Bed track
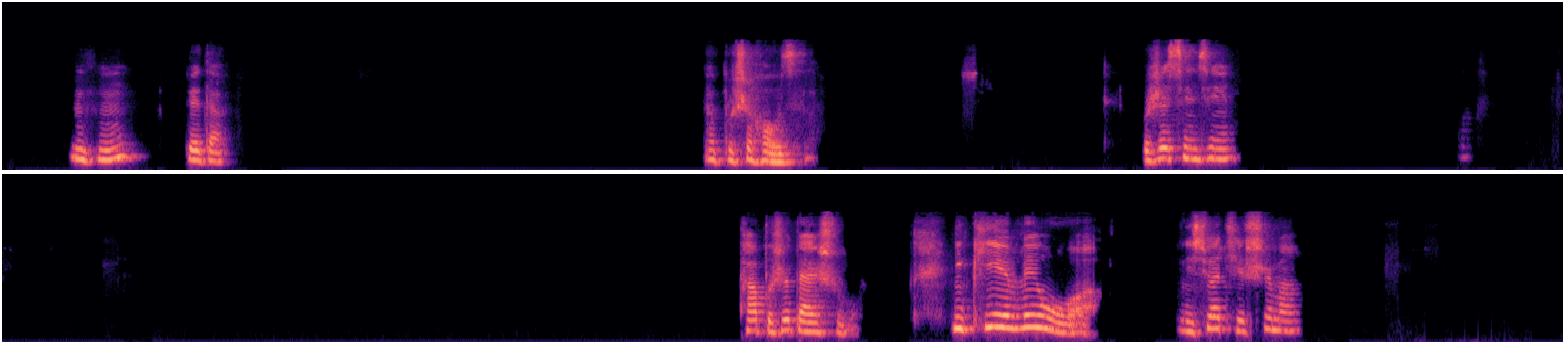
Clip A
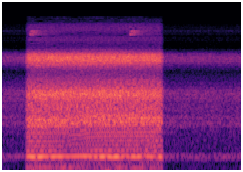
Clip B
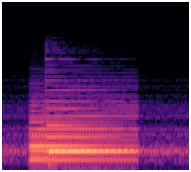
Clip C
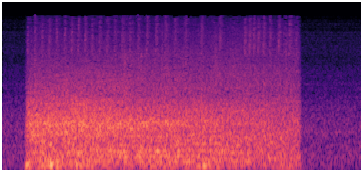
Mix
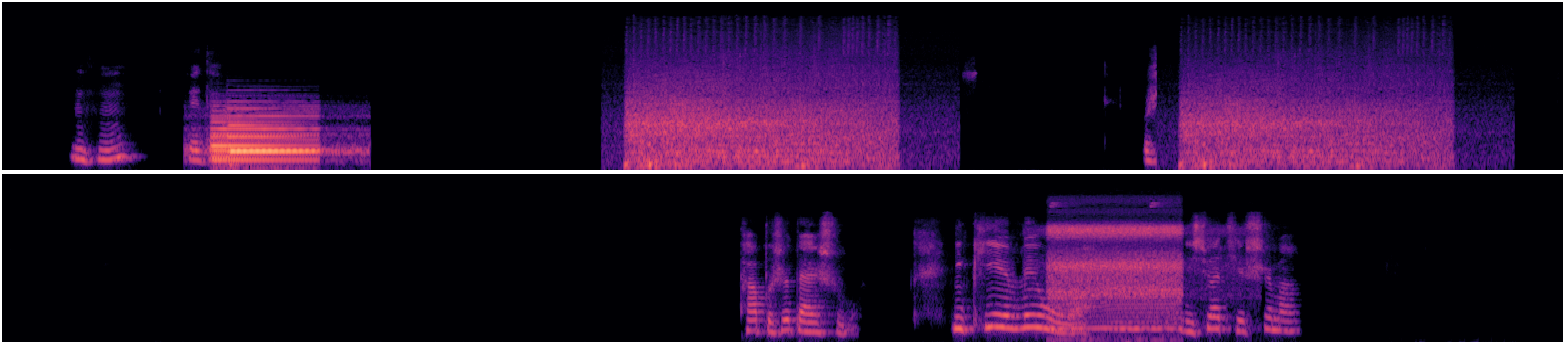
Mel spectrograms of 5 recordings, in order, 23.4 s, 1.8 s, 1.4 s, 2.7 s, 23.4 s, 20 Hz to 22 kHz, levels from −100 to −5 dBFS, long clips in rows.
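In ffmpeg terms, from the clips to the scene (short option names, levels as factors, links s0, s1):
-filter_complex "[3:a]asplit=2[s0][s1];[0:a]volume=0.126[s2];[2:a]lowpass=f=2100:w=0.5412,lowpass=f=2100:w=1.3066[s3];[s2]asplit=3[s4][s5][s6];[s4]atrim=end=4.494[s7];[s0]atrim=end=2.69,asetpts=PTS-STARTPTS,volume=0.211[s8];[s5]atrim=start=7.176:end=8.654[s9];[s1]atrim=end=2.69,asetpts=PTS-STARTPTS,volume=0.141[s10];[s6]atrim=start=11.336[s11];[s3]atrim=end=1.4,asetpts=PTS-STARTPTS,volume=0.794,afade=t=in:d=0.004:c=hsin,afade=t=out:st=1.396:d=0.004:c=hsin,adelay=1360[s12];[1:a]atrim=end=1.79,asetpts=PTS-STARTPTS,volume=0.237,afade=t=in:d=0.004:c=hsin,afade=t=out:st=1.786:d=0.004:c=hsin,adelay=19360[s13];[s7][s8]acrossfade=d=0.004:c1=hsin:c2=hsin[s14];[s14][s9]acrossfade=d=0.004:c1=hsin:c2=hsin[s15];[s15][s10]acrossfade=d=0.004:c1=hsin:c2=hsin[s16];[s16][s11]acrossfade=d=0.004:c1=hsin:c2=hsin[s17];[s17][s12][s13]amix=inputs=3:normalize=0"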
